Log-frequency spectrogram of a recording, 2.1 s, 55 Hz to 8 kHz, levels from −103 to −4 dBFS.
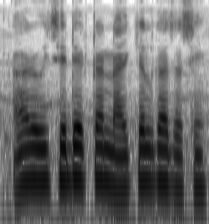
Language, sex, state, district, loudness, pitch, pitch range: Bengali, male, West Bengal, Alipurduar, -15 LUFS, 145 Hz, 125-150 Hz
